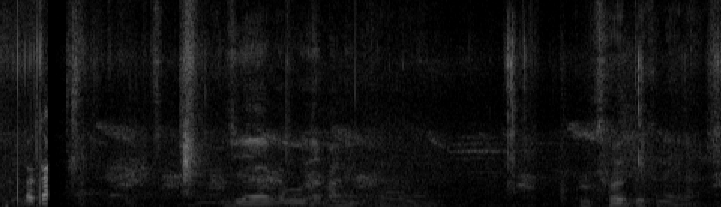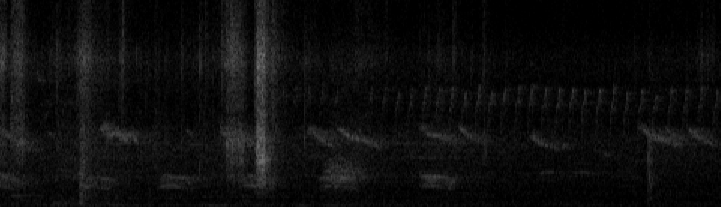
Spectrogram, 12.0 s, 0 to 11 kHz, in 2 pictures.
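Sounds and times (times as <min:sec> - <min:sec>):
birds chirping: 0:00.1 - 0:12.0
harsh bird calls: 0:00.6 - 0:12.0.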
